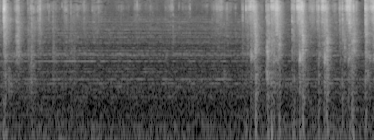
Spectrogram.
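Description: Tarot cards being shuffled, a soft steady riffling through the first half that turns into louder, brisk bursts of card slaps and flutters near the end, close and without any voice.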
